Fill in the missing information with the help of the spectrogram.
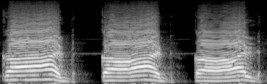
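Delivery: कर्ड drawn out as "kawrd"; O before R. Shown as a demonstration. Teacher explaining letter order, कर्ड with long aw before the r. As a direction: hold the aw of कर्ड, then bring in r and d. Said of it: "पहले ओ आएगा उसके बाद रो आएगा".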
